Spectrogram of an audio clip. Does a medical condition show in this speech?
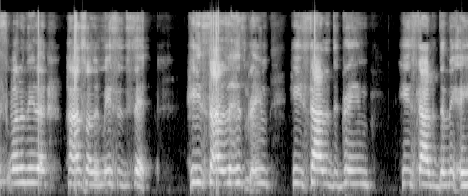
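Yes: cerebral palsy.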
